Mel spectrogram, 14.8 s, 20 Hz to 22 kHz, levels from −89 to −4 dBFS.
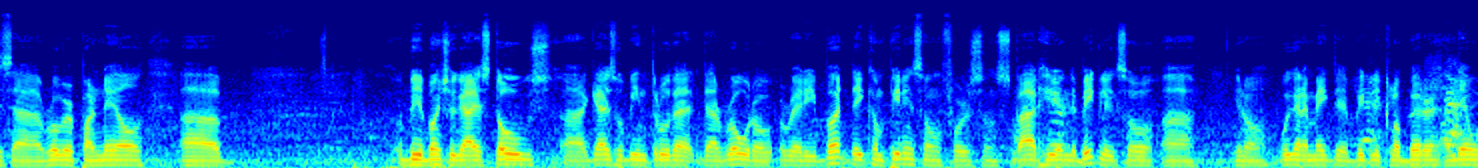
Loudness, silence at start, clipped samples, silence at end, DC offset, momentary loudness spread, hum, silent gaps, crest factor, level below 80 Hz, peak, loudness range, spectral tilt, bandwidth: -35 LUFS; 0 s; under 0.1%; 0 s; under 0.1%; 19 LU; none; none; 18 dB; -54 dBFS; -16 dBFS; 4 LU; -6 dB/octave; 13 kHz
